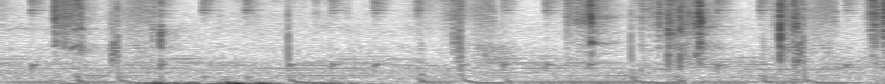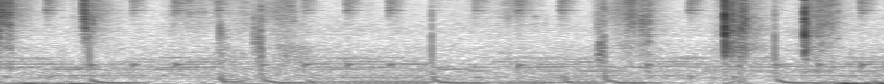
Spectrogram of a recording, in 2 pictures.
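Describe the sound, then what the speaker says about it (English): Linen-finish tarot card deck being riffle shuffled by hand, giving repeated crisp rippling bursts of cards flicking together and soft taps as the deck is squared, close and fairly quiet. "I feel like linen decks are really good for riffle shuffling for some reason."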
